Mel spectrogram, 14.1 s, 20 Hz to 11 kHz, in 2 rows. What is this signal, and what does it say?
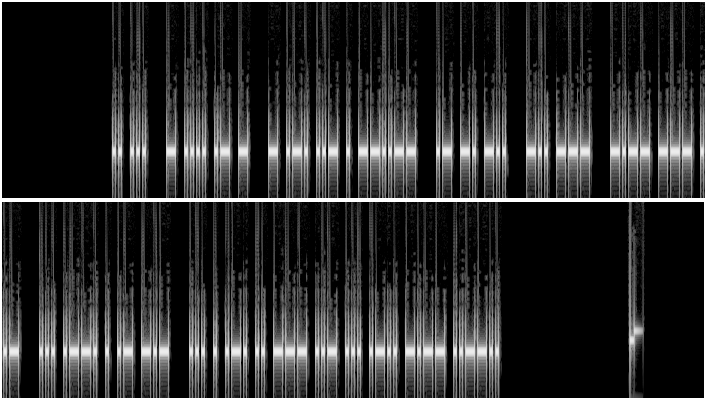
Morse code, heard as a keyed tone, about 40 wpm, 700 Hz. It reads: IS THAT TRUE, AND DO YOU SPEAK SERIOUSLY?
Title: Sentences from Top 1200 Words 40wpm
